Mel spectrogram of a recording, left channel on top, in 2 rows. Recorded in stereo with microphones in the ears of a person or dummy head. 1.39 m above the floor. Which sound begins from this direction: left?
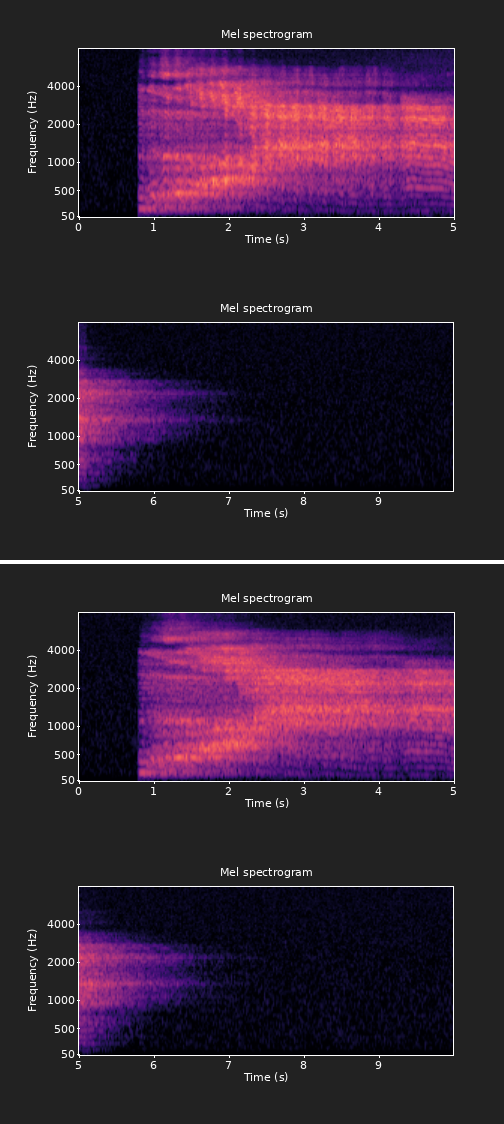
Laughter, at 0.8 s.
